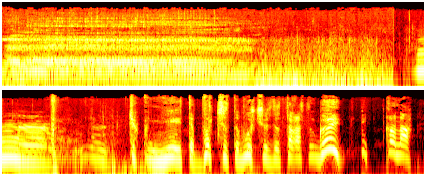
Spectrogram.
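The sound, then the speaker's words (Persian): A hungry camel moans in deep, drawn-out groans during a severe drought that leaves livestock without grazing. The loud, rough moaning lasts about two seconds and fades into a breathy rumble, followed by a man talking. “این شتر از گرسنگی مینالد و التجا میکند که خوراک دهم، ولی از کجا گیرم؟”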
